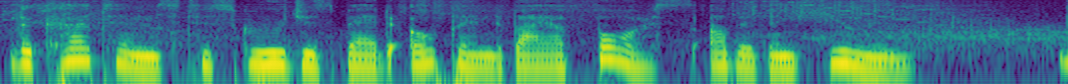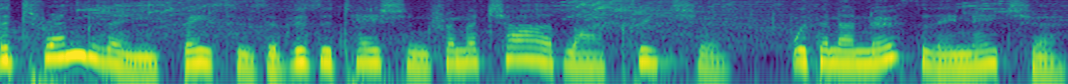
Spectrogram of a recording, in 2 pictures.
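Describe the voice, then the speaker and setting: A radio drama narrator with a mellow, dark voice of medium pitch. The scripted storytelling is measured and solemn. It is an old live recording with faint noise behind. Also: animated.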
